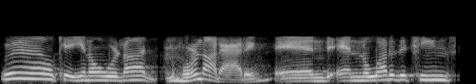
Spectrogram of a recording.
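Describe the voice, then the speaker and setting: A man giving casual sports analysis as a guest over the phone, rambling and halting as he thinks. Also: sits high, animated. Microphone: phone call. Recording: tinny narrow phone line.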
